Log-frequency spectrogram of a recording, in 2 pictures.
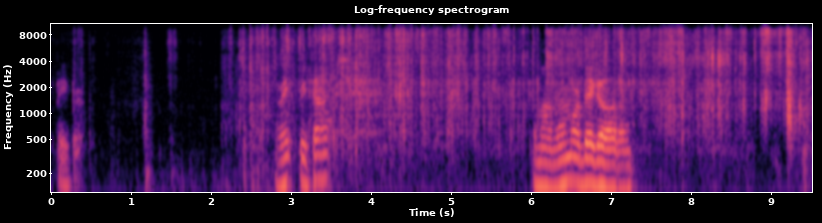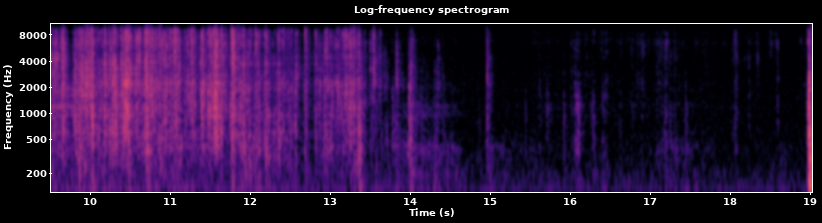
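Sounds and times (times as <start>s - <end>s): wrapper tearing and crinkling: 2.2s - 14.1s.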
